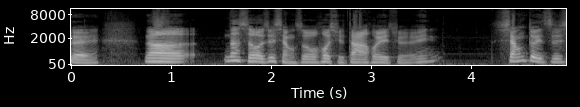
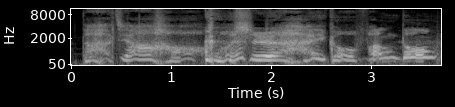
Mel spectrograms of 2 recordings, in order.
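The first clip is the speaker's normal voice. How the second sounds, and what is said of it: Very old-sounding voice. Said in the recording (Chinese): “都用很老的声音讲话 ... 超老超老的声音 ... 这个老房东出来了”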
